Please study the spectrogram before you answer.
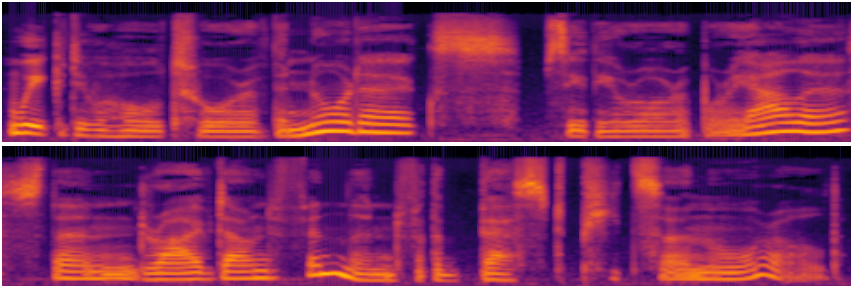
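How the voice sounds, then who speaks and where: A woman playing an affectionate, wry girlfriend in an intimate ASMR roleplay, talking softly and teasingly to her sleepy partner. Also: deep voice, big pitch swings, measured pace, vocal fry, few pauses, no echo, heavily acted. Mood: playful, animated. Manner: soft, teasing, drifting between whispers and playful chatter.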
